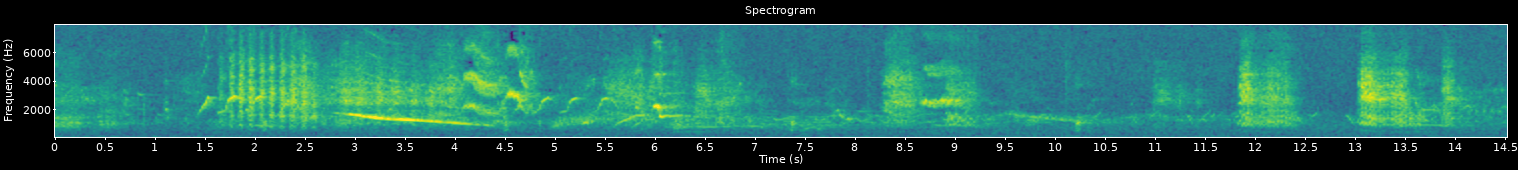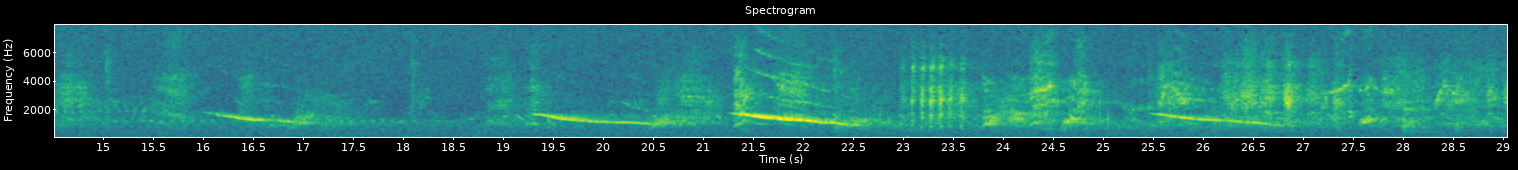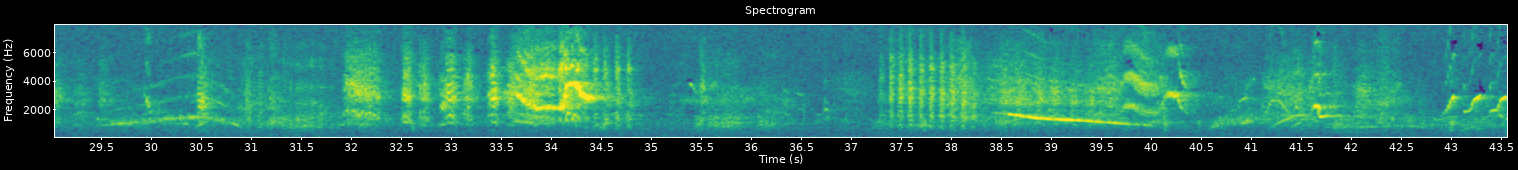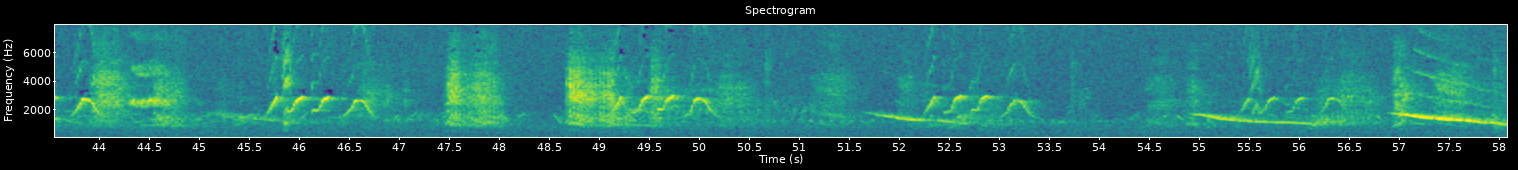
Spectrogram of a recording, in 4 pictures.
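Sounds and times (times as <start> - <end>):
harsh bird squawks: 37.3 - 50.6, 51.2 - 53.4, 54.5 - 58.0.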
